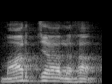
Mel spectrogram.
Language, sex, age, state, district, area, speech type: Sanskrit, male, 45-60, Karnataka, Uttara Kannada, rural, read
